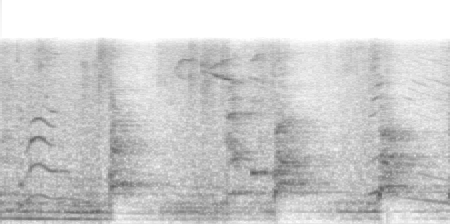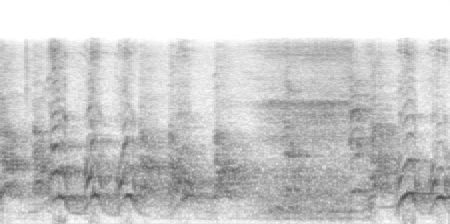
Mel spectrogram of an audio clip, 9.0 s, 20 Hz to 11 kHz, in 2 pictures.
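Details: Pit bull terrier at an adoption shelter, recorded in March 2012; several short barks and yips, some with rising pitch, come in irregular bursts amid a busy chorus of other dogs barking and a person talking.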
